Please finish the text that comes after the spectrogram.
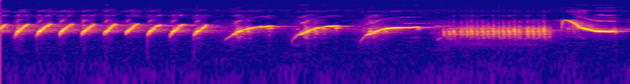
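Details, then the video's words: Canary singing a tutoring song for cage birds: a quick run of repeated rising chirps, a few longer slurred whistles, a dense buzzy rattle, and a final high note sliding downward. "Masteran kenari extrajos"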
